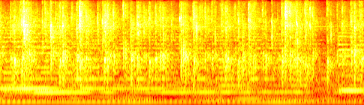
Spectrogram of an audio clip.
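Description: Church congregation applauding during worship, a dense steady wash of clapping throughout, with sustained tones and a faint voice underneath.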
